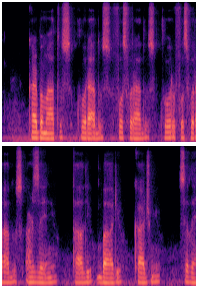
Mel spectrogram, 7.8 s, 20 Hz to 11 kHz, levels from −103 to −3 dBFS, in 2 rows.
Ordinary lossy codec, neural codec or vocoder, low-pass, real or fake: Opus, 16 kbps; autoencoder, 48 kHz, 128 numbers a frame, DAC-VAE, trained on Japanese speech; 9.9 kHz; fake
